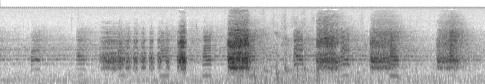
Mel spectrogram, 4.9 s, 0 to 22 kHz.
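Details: On 5 March at the Loch of the Lowes webcam, Scotland, noisy Egyptian geese give buzzy rasping calls that swell into loud, broad honks, roughly one or two a second, some higher and brighter than others.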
